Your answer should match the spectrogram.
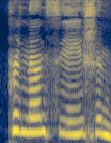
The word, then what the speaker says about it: pronunciation: O nome dessa série aqui é Pronunciation Bootcamp. E esse U da palavra pronunciation é falado como a.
